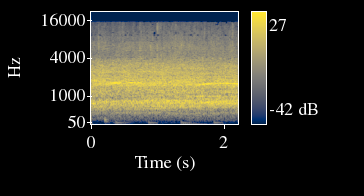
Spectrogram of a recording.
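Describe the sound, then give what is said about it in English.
A large audience cheers and applauds in a loud, continuous roar, with steady low thumps repeating about every half second beneath the crowd noise. “Oh, see, they're cheering for cancel culture.”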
